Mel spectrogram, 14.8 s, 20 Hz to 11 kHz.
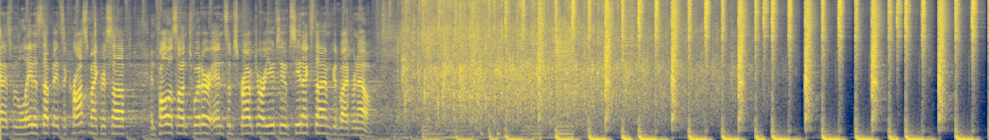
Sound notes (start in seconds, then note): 5.9 clapping; 8.6 pop techno music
